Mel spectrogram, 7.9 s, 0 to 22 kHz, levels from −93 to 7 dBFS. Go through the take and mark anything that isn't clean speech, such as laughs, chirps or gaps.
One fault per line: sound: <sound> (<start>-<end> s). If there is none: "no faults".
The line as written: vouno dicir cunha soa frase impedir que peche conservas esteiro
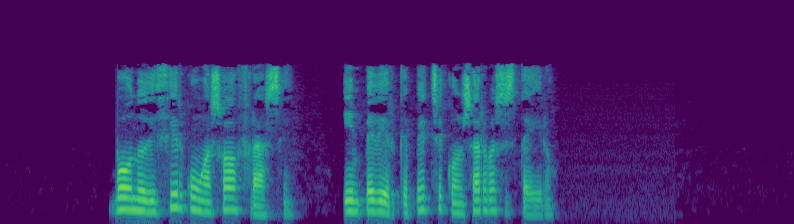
no faults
